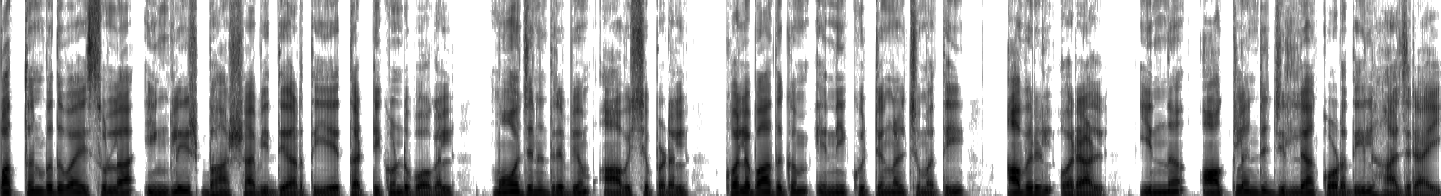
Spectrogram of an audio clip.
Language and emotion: Malayalam, neutral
